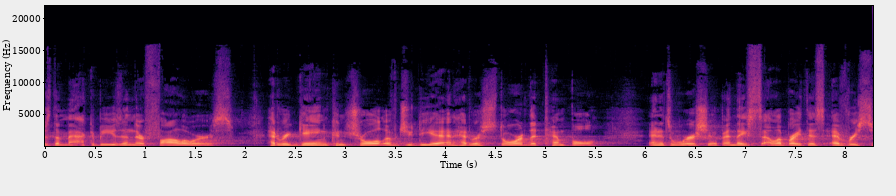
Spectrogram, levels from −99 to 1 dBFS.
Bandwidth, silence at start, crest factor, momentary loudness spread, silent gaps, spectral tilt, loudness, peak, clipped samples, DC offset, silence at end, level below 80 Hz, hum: 15.5 kHz; 0 s; 20 dB; 8 LU; none; -5 dB/octave; -24 LUFS; -4 dBFS; under 0.1%; 0.3%; 0 s; -74 dBFS; none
